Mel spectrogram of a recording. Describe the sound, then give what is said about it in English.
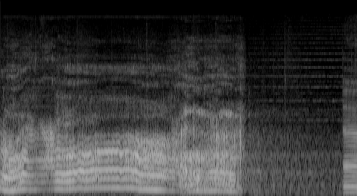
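A creature in a video game wails in pain with a long, loud, wavering cry of about two and a half seconds that cuts off. Fainter sound follows, then a brief burst at the very end. “as he starts to just wail in pain at the horrible, horrible thing you've done to this. You creature.”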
